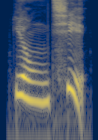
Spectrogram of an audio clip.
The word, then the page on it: 勇气: yǒng qì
